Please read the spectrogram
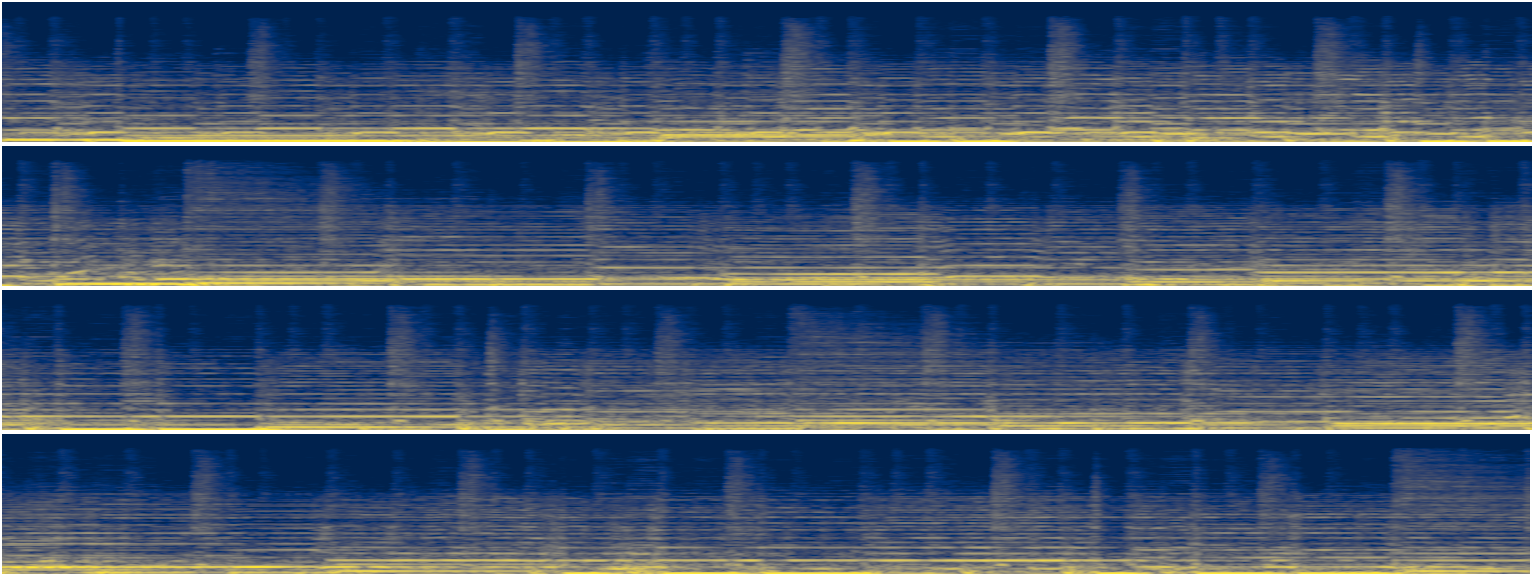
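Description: Electric guitar played live: an instrumental melodic line over deep, sustained bass notes that shift about once a second.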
